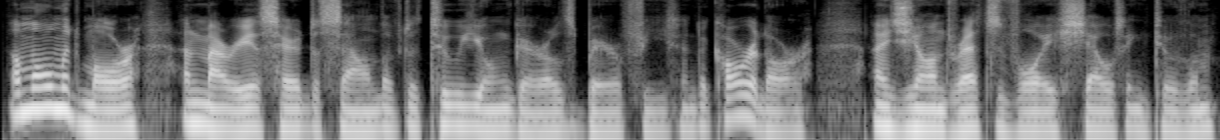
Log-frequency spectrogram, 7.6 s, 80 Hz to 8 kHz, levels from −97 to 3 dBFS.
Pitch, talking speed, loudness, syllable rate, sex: 115 Hz, 190 wpm, -18 LUFS, 4.8 syllables/s, male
